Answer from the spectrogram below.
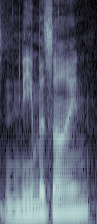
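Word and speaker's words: Mnemosyne: But uh, it looks like it's Nemazine, like you're not supposed to pronounce the M.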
